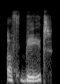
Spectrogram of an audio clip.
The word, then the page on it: offbeat: Indian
